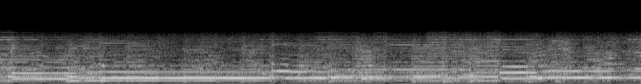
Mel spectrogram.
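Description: Live band playing a slow rock song, with long held notes that change every second or so.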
